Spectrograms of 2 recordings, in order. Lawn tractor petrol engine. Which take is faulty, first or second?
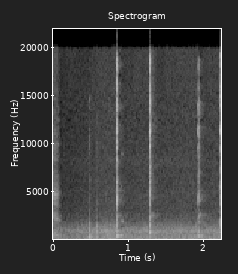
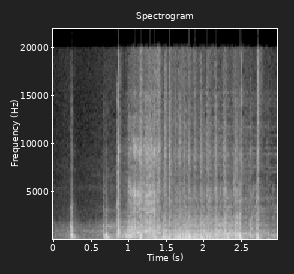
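second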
